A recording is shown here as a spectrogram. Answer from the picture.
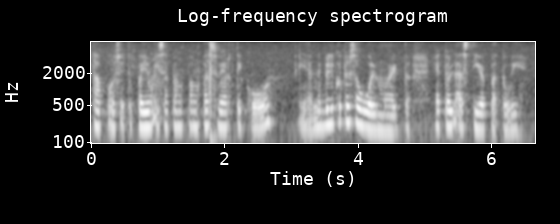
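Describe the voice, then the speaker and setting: This woman's tone is dark and mellow. There is a somewhat breathy quality to it. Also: medium pitch for a woman, ordinary pitch variation, moderate pace. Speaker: family vlogger. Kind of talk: casual vlog talk. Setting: at home.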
